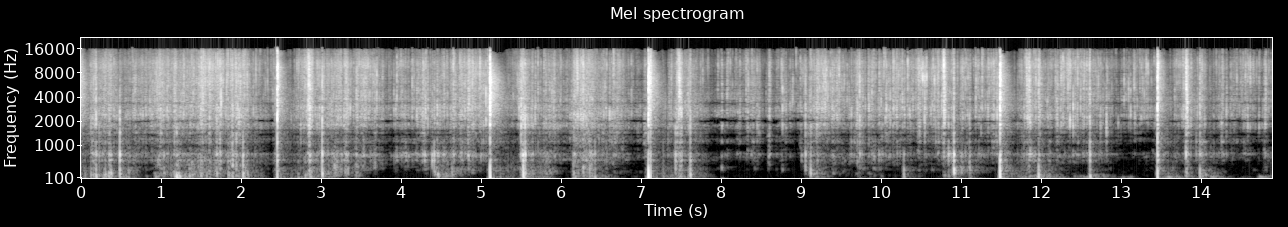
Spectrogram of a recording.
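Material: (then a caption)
Plastic. Fingers squeeze and crush a sheet of clear plastic bubble wrap, popping the bubbles. A steady bright crinkling rustle runs throughout, broken by sharp, short pops at irregular intervals.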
